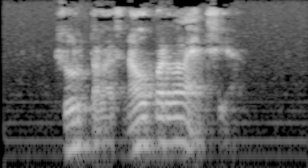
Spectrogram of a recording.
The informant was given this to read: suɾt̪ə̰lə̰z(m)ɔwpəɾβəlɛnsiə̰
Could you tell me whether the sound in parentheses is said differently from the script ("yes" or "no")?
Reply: yes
